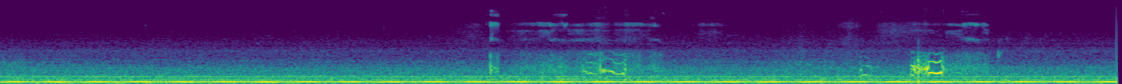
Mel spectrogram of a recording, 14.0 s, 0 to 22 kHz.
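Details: Sleeping Long Haired Chihuahua, Tinkerbell, dreaming, recorded April 17, 2021; deep steady snoring throbs in a regular rhythm of roughly two breaths per second, with short faint squeaks and rustles in the middle section.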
